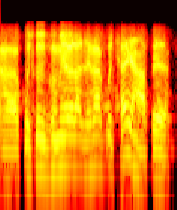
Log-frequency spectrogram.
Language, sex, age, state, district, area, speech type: Maithili, male, 18-30, Bihar, Purnia, urban, conversation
